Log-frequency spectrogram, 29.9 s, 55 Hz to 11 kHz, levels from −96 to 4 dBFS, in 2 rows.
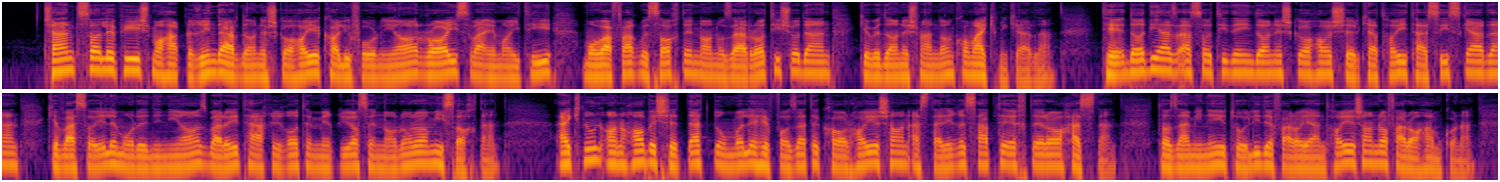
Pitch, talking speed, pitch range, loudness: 130 Hz, 120 wpm, 115-145 Hz, -22 LUFS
